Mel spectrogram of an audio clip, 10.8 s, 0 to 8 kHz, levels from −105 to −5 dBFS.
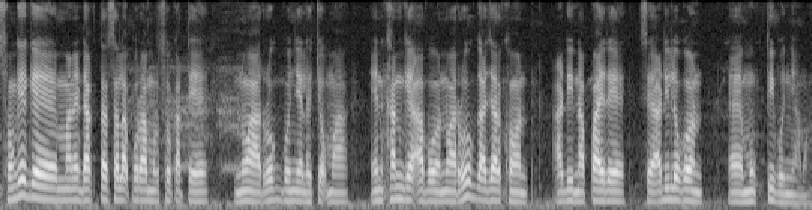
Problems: none marked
